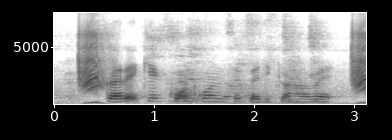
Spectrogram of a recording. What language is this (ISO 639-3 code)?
hne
